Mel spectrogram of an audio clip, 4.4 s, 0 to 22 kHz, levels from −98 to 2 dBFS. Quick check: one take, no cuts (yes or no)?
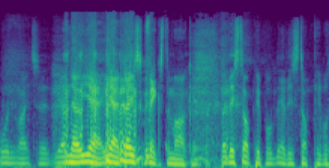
no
